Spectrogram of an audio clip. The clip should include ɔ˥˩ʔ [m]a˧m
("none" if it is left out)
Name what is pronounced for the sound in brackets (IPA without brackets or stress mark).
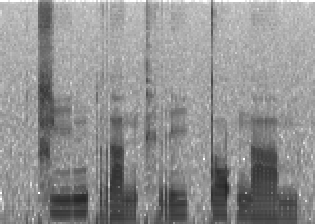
n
